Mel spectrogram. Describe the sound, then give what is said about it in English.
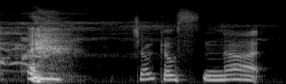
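A single rough, raspy throat clearing rings out, followed after a short pause by a few brief voiced vocal noises, almost like wordless syllables. “I gotta clear my throat like that.”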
